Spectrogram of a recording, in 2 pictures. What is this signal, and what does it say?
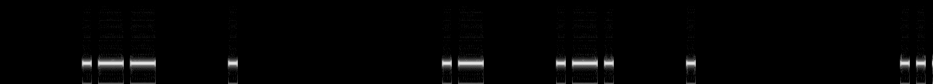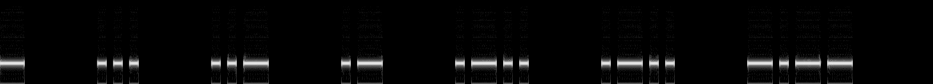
Morse code, heard as a keyed tone, about 15 wpm, spaced as for 8 wpm, 1000 Hz. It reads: WE ARE USUALLY
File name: qotdfiles / 8wpm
